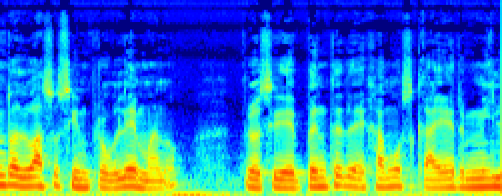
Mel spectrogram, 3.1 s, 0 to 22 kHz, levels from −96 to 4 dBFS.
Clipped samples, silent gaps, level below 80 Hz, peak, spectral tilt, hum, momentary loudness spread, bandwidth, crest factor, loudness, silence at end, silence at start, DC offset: under 0.1%; none; -44 dBFS; -6 dBFS; -8.5 dB/octave; none; 7 LU; 12 kHz; 14 dB; -21 LUFS; 0 s; 0 s; under 0.1%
